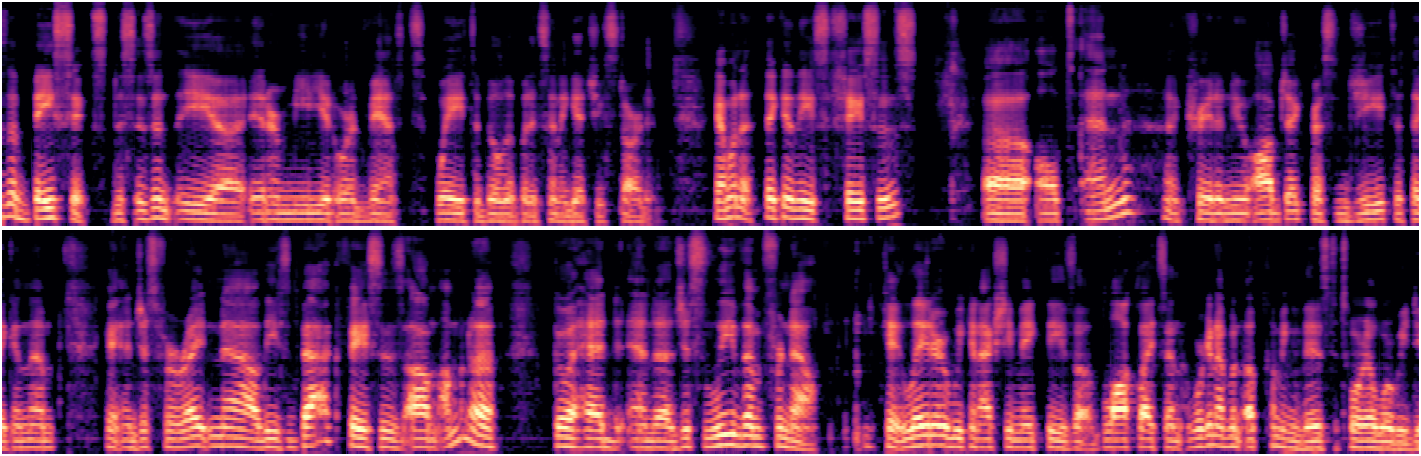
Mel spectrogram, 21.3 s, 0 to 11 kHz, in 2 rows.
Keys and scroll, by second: 0.0-6.7 typing, 8.1 alt+n, 9.2-17.5 typing, 17.2 Delete.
